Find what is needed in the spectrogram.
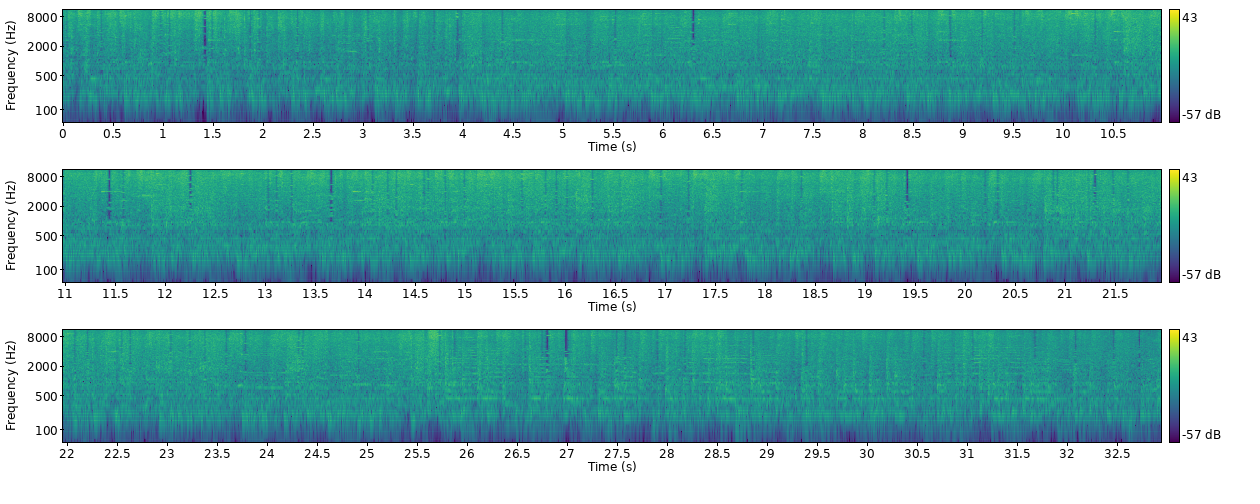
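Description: A street carnival band's drums and percussion playing a steady, driving rhythm. Steady pitched notes, in keeping with the band's trombones, come in near the end.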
